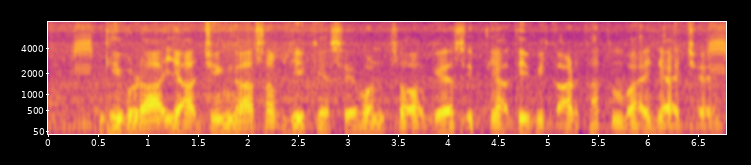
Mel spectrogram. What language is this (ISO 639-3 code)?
mai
